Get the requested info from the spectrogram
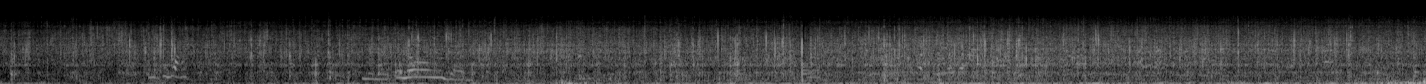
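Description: Bicycle tyres rolling over a gravel trail: a steady crackle of gravel under the wheels, with faint voices about four seconds in.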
